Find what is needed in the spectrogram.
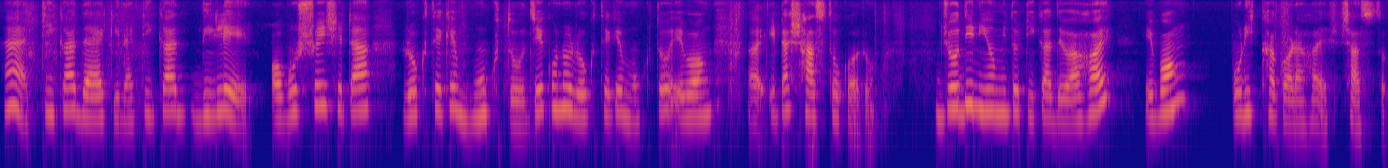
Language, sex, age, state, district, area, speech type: Bengali, female, 18-30, West Bengal, Jalpaiguri, rural, spontaneous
